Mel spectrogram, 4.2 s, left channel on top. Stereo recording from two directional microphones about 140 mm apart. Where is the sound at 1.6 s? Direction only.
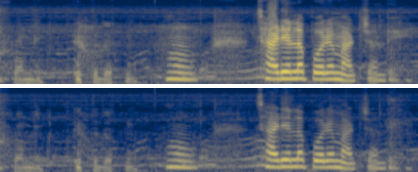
5° left (ahead or behind).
